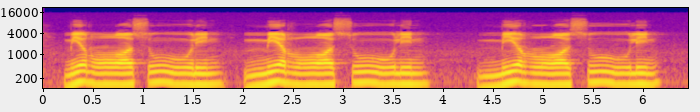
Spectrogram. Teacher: Seolah-olah nun ni dah tak ada dah. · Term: nun bertemu dengan ra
